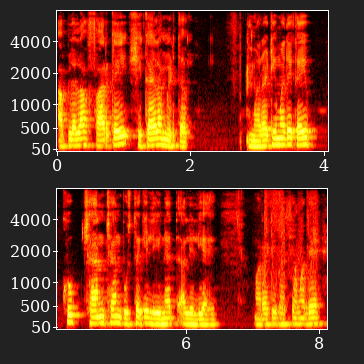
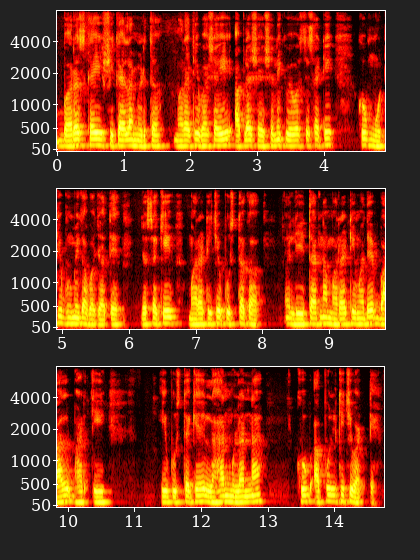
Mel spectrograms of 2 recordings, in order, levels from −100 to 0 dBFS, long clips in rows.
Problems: none marked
